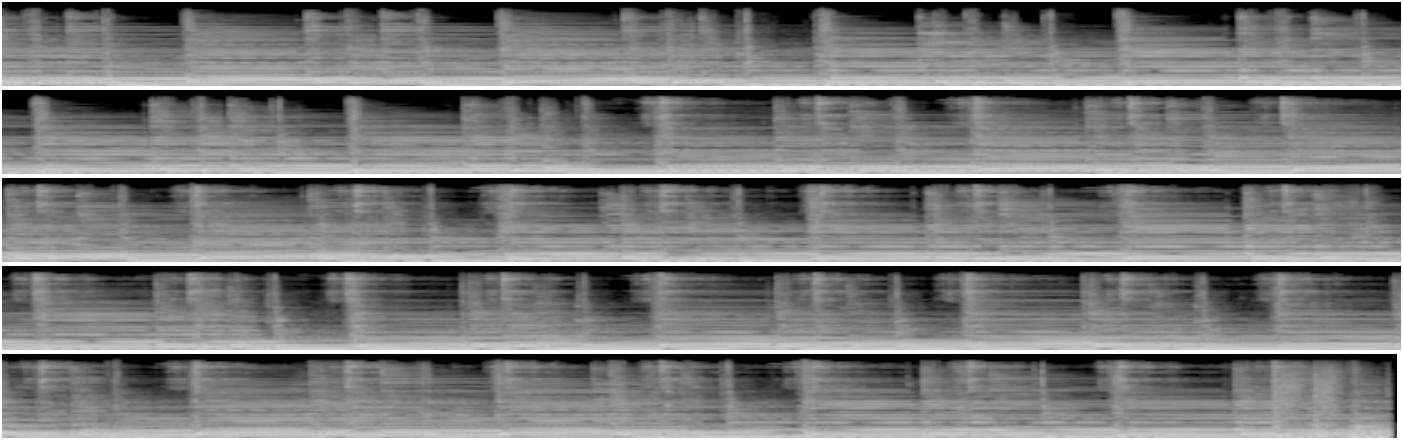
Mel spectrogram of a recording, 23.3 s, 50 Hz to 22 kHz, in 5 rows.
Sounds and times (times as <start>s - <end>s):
Music: 0.0s - 23.3s.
